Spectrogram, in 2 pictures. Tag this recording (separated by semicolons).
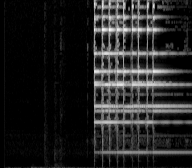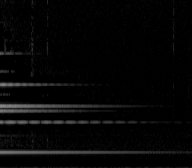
ringing; Bell; ring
